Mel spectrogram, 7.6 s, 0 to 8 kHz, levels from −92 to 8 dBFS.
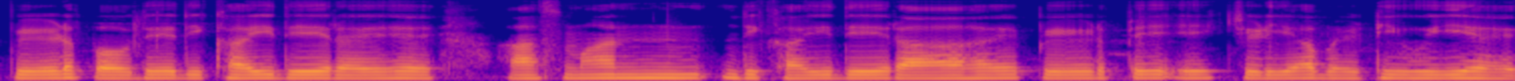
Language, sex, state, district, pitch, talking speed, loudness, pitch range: Hindi, male, Maharashtra, Aurangabad, 125 Hz, 140 wpm, -23 LUFS, 125-130 Hz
